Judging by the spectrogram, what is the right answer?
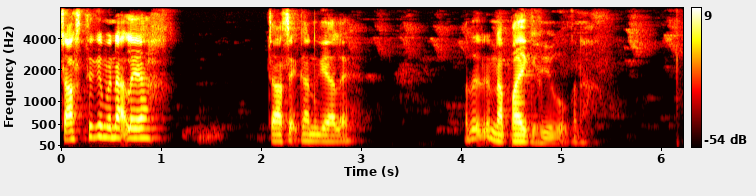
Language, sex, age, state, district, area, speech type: Santali, male, 30-45, West Bengal, Dakshin Dinajpur, rural, spontaneous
